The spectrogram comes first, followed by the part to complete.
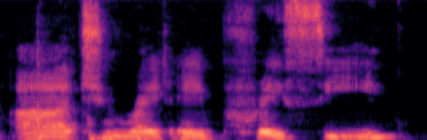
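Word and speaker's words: précis: uh to write a prey it's pronounced pry it's a French word um which is a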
